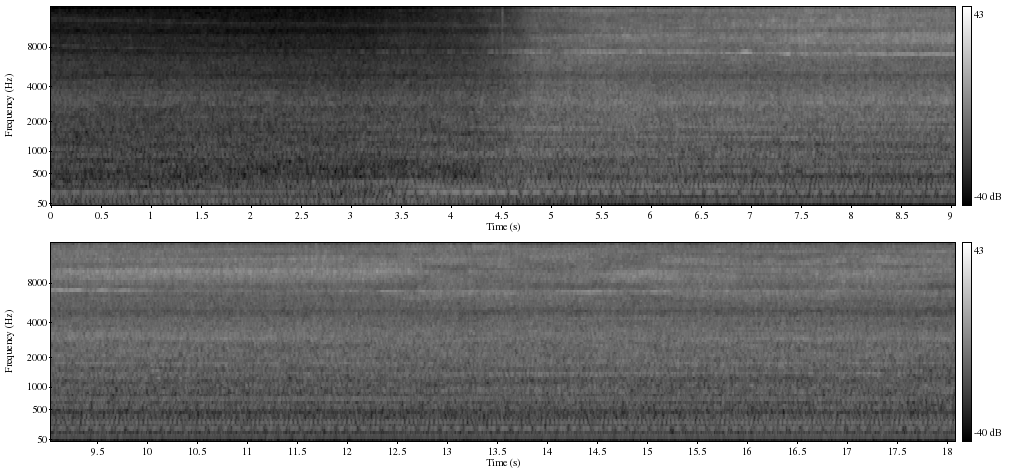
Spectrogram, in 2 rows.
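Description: A diesel engine held at 2,600 RPM during DPF regeneration runs with a loud, steady drone throughout, swelling in intensity a few seconds in and then holding constant without any voices.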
